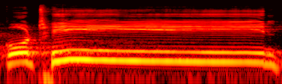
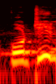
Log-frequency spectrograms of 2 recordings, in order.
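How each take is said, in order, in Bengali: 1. স্বরধ্বনিটি অনেক বেশি টেনে লম্বা করা হয়েছে। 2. শব্দটি ছোট আর সাধারণভাবে বলা হয়েছে।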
